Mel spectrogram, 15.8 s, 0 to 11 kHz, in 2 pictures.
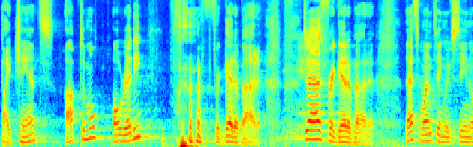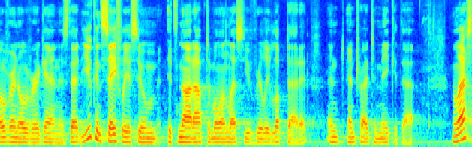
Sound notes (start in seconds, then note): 2.9 laughs; 4.8 audience laughs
